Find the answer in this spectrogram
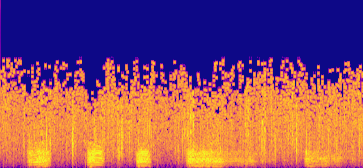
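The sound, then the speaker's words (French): A rapid string of fart sounds, five or so sputtering bursts of varying length, one longer and drawn out, fairly loud with no talking. “Mais qui que t'as l'air en une pour péter comme ça, hein?”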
